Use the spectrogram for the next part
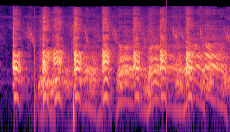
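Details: Cane Corso barking aggressively during stick aggression training at a working-dog training school in Piatra Neamț, Romania: harsh, loud barks repeated almost twice a second with rising-falling growly tones between them.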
